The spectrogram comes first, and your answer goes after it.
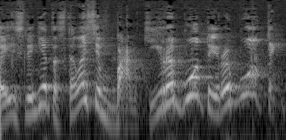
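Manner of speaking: stern, rising repeat of work; a hint of an angry father; stern order. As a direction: press the word работай harder the second time.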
